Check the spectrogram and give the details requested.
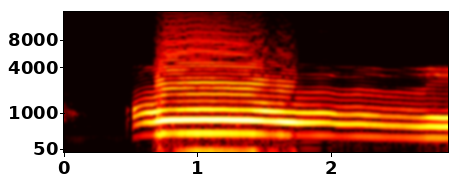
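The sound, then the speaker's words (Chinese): A voice imitates the angry roar of the story character Jimmy, who opens his mouth wide at an eagle chasing an old marmot: one long, loud, drawn-out vocal cry held for over two seconds, its pitch steady then sagging slightly, with no other sound around it. “吉米冲到老鹰面前，张开大嘴，怒吼了一声”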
